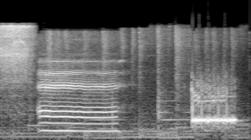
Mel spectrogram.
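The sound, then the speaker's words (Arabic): Telephone tones sound while a call is being placed: a steady electronic ring tone lasting about a second, then a pause and shorter tones, with a faint hiss between them. “عبد المنعم نحن بدنا نتصل فيه”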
